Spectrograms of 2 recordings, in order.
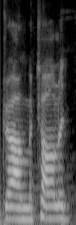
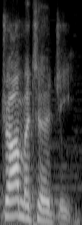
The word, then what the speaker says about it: dramaturgy: theater or roles in the theater or um dramatology how do you say it dramaturgy that's it yes which if you don't know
